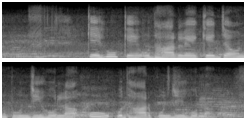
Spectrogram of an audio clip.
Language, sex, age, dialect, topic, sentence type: Bhojpuri, female, 31-35, Northern, banking, statement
